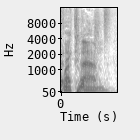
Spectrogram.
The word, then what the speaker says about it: réclame: Comunque, in francese si dice réclamé, che vuol dire richiamare l'attenzione. Cioè, per cui ogni lingua c'ha la sua. – Io avrei detto réclame. Ho visto l'accento sulla E. – Ah, bravo, sai che c'hai ragione.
